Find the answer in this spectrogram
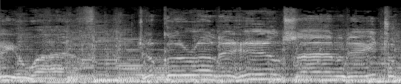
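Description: Country-folk song: a voice singing a slow melody over acoustic guitar accompaniment.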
